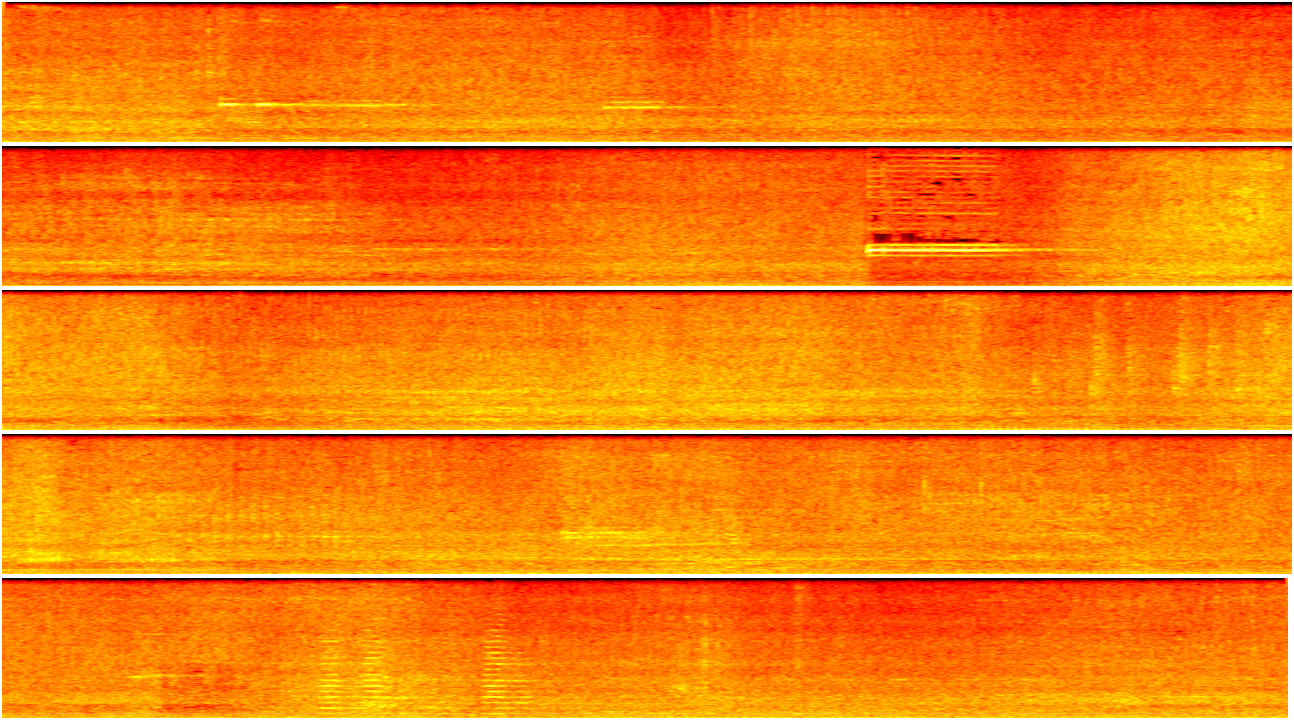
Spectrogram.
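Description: Busy street traffic: motorcycles and cars passing with a steady engine and tyre rumble, and a few short horn toots.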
